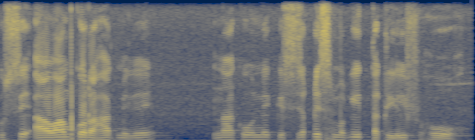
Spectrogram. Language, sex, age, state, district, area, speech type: Urdu, male, 18-30, Maharashtra, Nashik, urban, spontaneous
